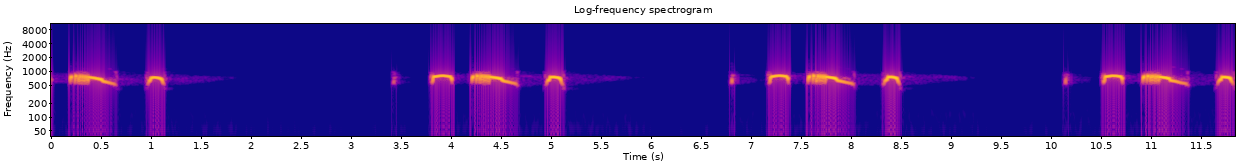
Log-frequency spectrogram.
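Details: Lure call of a spotted dove, used to provoke: repeated four-part cooing phrases about every three and a half seconds. Each phrase has a soft lead-in note, two rounded coos and a drawn-out falling coo, on a silent background.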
